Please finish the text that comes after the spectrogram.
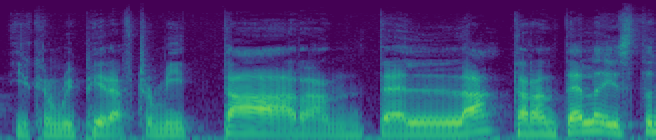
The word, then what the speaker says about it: Tarantella: turn teller Tarantella you can repeat after me Tarantella is the name of an Italian dance and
